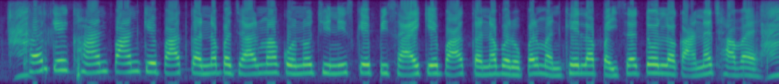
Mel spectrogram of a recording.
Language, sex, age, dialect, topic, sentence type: Chhattisgarhi, female, 25-30, Western/Budati/Khatahi, banking, statement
